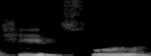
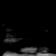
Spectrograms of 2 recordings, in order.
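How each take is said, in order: First: The syllables begin with ch and ts sounds. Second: The syllables begin with plain t sounds. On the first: The speaker calls it right. "tapi Ta, Jitsu, Teto" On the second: The speaker calls it wrong. "bukan Ta, Titu, Teto"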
